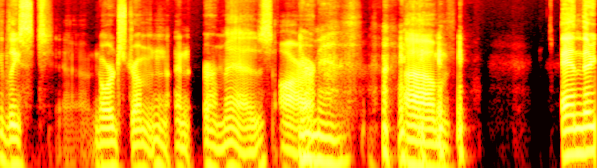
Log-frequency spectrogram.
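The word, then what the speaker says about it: Hermès: And some of the brands include Apple, PayPal, Nordstrom, Hermes. Is that the right way to say it? Hermes? Hermes? No, you Hermes? drop the H.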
